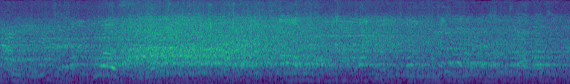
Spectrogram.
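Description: A crowd in a large echoing hall cheers and claps.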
